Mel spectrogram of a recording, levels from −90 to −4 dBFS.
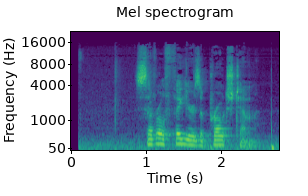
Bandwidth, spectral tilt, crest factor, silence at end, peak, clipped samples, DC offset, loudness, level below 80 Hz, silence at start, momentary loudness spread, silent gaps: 16 kHz; -3.5 dB/octave; 18 dB; 0 s; -10 dBFS; under 0.1%; under 0.1%; -24 LUFS; -44 dBFS; 0.1 s; 14 LU; none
